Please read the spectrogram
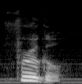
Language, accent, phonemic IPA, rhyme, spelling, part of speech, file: English, US, /ˈfɹuːɡəl/, -uːɡəl, frugal, adjective, En-us-frugal.ogg
- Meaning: 1. Careful or wise in expenditure; avoiding waste 2. Obtained by or characterized by frugality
